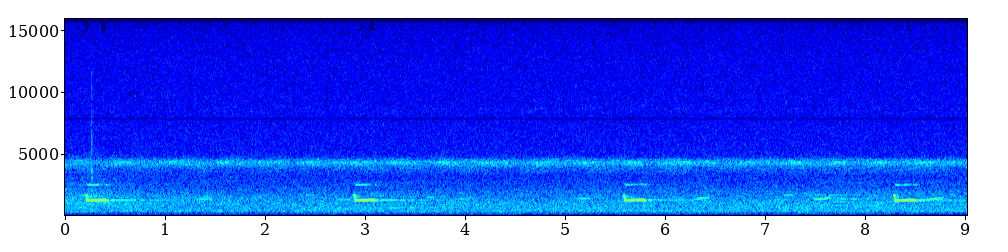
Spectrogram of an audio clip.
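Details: Eurasian scops owl calling early in the season, 2012, at Parque de la Vaca in Santander. Four short, clear, mid-pitched whistled notes repeat about every 2.7 seconds over a steady high insect buzz and soft background hiss.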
